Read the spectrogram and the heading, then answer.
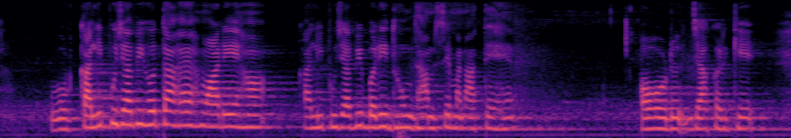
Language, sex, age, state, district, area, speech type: Hindi, female, 45-60, Bihar, Begusarai, rural, spontaneous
